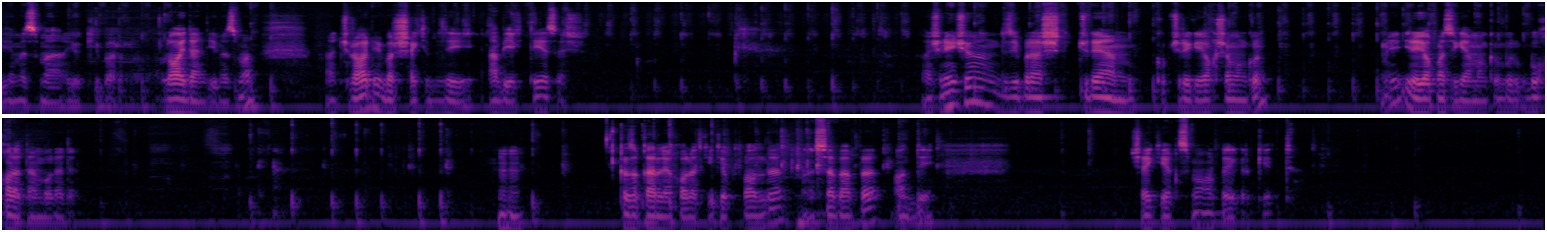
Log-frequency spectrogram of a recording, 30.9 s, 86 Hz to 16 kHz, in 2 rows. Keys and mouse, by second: 16.4 alt+click, 17.9 alt+click, 18.7 alt+click, 19.6 alt+click, 20.7 alt+click, 21.6 alt+click, 22.5-23.8 typing, 23.7 click, 24.9 space, 28.6 space, 28.7 click.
